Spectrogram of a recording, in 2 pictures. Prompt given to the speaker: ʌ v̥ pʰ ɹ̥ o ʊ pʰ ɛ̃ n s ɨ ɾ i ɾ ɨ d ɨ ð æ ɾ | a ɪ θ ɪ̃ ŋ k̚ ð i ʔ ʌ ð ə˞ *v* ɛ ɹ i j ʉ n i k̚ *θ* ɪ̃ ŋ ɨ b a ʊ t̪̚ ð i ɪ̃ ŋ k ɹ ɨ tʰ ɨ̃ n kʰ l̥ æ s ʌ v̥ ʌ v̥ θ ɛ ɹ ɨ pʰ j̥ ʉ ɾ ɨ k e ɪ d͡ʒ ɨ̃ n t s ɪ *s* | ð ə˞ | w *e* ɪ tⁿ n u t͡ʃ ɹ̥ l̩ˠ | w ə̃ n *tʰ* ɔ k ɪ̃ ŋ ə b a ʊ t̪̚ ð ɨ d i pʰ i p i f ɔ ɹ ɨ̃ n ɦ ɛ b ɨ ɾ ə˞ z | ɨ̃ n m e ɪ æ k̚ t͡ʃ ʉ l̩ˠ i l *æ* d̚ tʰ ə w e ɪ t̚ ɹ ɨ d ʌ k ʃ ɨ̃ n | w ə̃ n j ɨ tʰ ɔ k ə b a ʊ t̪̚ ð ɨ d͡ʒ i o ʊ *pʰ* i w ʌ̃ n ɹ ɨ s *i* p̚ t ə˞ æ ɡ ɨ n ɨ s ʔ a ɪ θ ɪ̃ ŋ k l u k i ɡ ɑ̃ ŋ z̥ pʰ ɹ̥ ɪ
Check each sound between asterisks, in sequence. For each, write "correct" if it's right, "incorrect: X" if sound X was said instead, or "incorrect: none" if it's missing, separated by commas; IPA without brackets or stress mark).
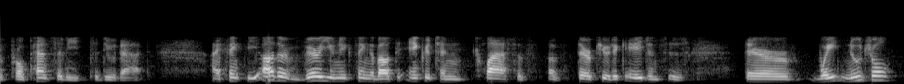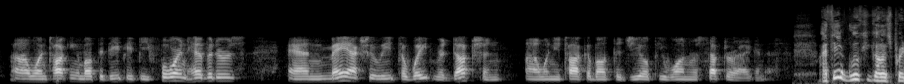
correct, correct, incorrect: z, correct, correct, incorrect: i, correct, incorrect: ɛ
